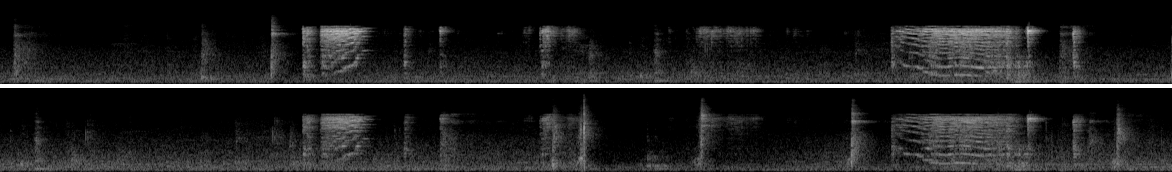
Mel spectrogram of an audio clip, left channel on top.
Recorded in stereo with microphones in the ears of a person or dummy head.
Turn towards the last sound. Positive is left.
turn(degrees=35)  # may be behind; listen again after turning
